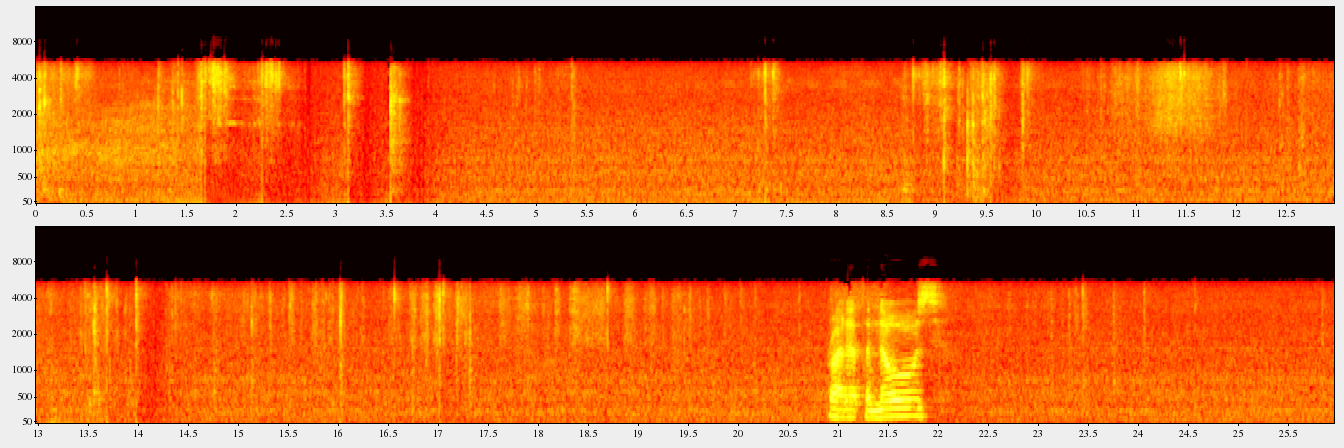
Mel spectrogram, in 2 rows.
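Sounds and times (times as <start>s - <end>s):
paper rustling and crinkling: 10.7s - 20.2s.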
